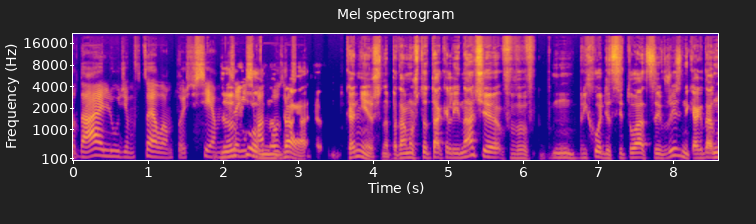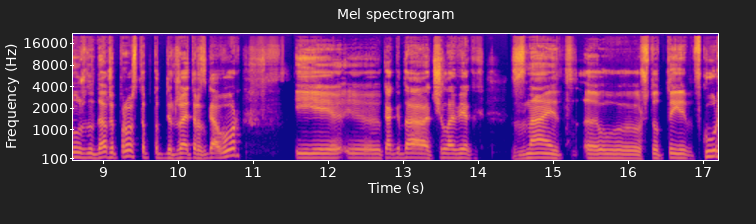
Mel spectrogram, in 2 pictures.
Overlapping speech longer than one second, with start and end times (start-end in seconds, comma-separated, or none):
1.9-3.1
